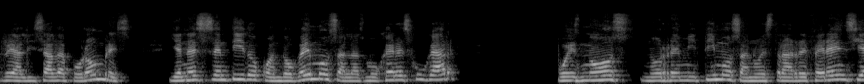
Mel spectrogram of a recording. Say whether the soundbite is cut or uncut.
uncut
